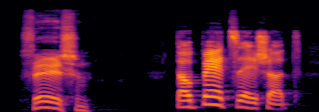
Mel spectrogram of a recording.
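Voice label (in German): "saeaeschen", wittlicher woerterbuch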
